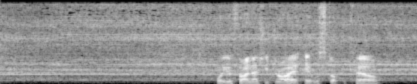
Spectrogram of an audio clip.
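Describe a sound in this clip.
A heat gun blows with a steady whirring hiss.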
